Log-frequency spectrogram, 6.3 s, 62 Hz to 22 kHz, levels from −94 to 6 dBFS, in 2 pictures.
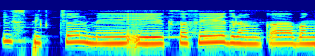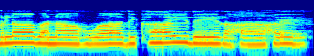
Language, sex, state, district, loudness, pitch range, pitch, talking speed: Hindi, female, Uttar Pradesh, Lucknow, -16 LUFS, 225-255 Hz, 230 Hz, 135 wpm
